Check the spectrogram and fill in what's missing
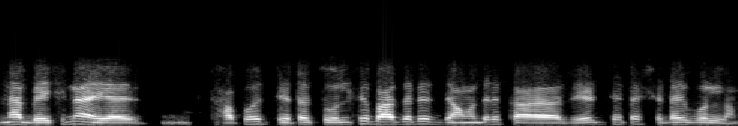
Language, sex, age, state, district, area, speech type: Bengali, male, 30-45, West Bengal, Birbhum, urban, conversation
